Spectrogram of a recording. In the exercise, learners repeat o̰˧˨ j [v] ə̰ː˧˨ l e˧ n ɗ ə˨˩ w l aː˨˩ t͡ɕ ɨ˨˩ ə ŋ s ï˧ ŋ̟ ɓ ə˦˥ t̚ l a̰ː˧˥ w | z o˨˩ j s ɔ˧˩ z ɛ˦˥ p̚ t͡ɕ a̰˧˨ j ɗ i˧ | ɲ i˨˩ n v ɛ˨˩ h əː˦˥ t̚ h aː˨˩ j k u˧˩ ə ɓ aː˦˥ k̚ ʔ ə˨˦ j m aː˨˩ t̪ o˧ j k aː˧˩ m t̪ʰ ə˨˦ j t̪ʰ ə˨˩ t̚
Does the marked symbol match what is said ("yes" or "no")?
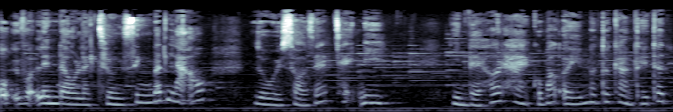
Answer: yes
